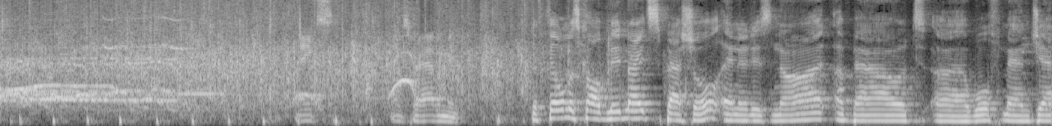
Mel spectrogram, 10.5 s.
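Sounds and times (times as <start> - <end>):
audience applause: 0.0 - 6.5
speech: 4.0 - 10.5.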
